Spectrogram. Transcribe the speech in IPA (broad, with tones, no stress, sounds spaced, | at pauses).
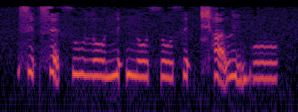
sʰ ɪ˦ ʔ sʰ ɛ̰˦˨ θ u˨ l o˨ n ɪ˦ ʔ n o˨ θ o˨ θ ɪ˦ ʔ t͡ɕʰ ä̰˦˨ l ĩ˦˨ b o˨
